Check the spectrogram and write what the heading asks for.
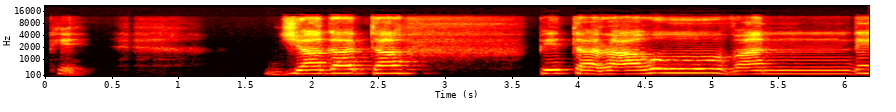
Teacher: I'm going to treat that Visarga as though I were blowing a feather. So it lands on the lips for Pitarao. P. Jagata Pitarao Vande.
